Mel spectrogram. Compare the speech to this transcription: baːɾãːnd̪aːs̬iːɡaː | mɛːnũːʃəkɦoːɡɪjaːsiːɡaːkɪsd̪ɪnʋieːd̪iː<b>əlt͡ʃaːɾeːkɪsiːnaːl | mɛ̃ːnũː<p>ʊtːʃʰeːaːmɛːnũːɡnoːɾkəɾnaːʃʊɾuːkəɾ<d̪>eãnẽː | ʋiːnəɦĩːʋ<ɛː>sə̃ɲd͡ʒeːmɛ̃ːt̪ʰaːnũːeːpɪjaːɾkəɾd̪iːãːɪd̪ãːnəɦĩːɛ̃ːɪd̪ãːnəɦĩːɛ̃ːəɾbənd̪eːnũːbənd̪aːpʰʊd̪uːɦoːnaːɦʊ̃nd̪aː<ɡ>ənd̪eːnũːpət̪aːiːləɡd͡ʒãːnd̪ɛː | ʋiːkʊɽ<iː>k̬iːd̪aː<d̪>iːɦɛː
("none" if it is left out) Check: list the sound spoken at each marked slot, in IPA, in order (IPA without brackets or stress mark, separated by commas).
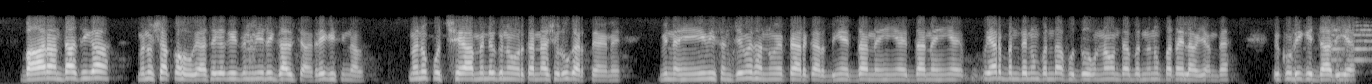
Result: ɡ, p, t̪, iː, b, iː, d̪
